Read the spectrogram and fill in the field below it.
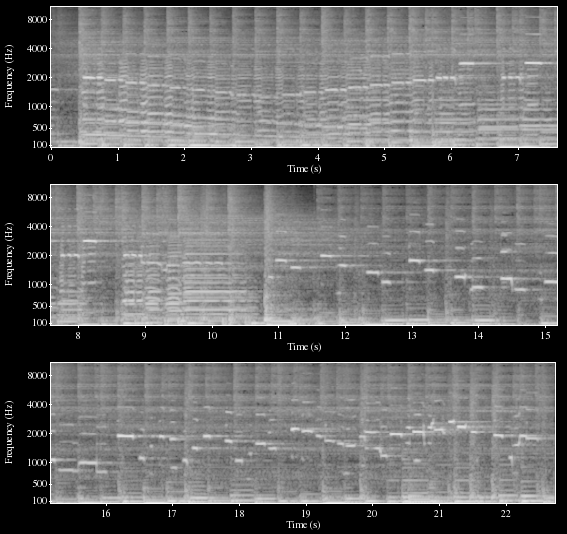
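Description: A bright, high piccolo darts through quick, chirpy phrases like a penny whistle, riding over a full, steady jazz band with bass and drums, loud and continuous throughout.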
